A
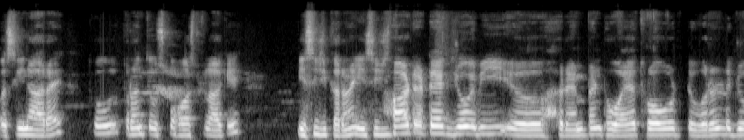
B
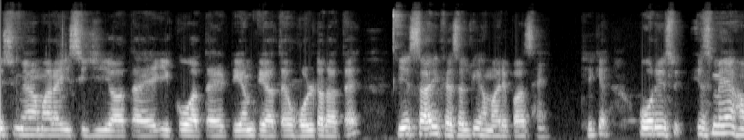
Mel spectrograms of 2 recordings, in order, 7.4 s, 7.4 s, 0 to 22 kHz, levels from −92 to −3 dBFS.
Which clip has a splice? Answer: A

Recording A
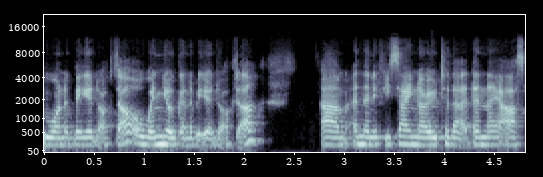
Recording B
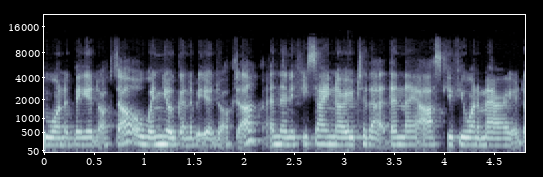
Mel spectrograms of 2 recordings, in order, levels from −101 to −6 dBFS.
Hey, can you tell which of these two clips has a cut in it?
B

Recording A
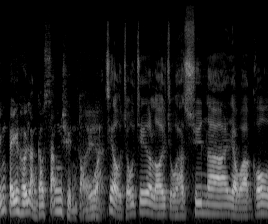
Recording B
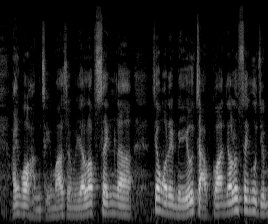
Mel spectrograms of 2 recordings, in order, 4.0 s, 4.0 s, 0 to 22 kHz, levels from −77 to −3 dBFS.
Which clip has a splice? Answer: A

